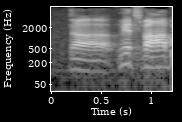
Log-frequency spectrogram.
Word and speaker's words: mitzvah: But when you listen to Jewish people speak, you'll hear them pronounce it as a V. Mitzvah, bar mitzvah.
